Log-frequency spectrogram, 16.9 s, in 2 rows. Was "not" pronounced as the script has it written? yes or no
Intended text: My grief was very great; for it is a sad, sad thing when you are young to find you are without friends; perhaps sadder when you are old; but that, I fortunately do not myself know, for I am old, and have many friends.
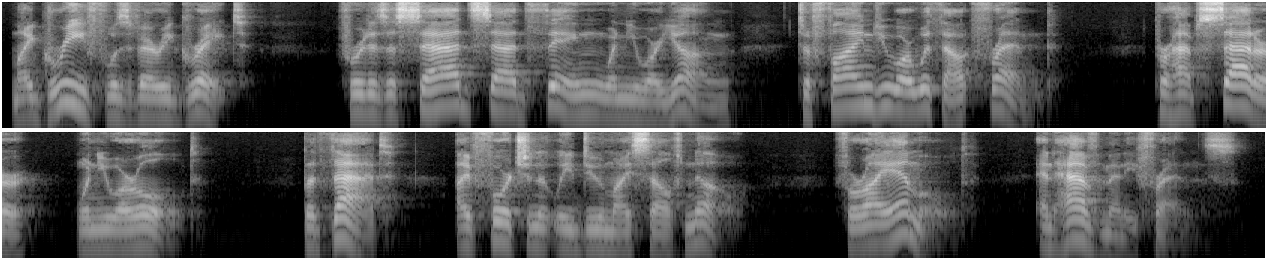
no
